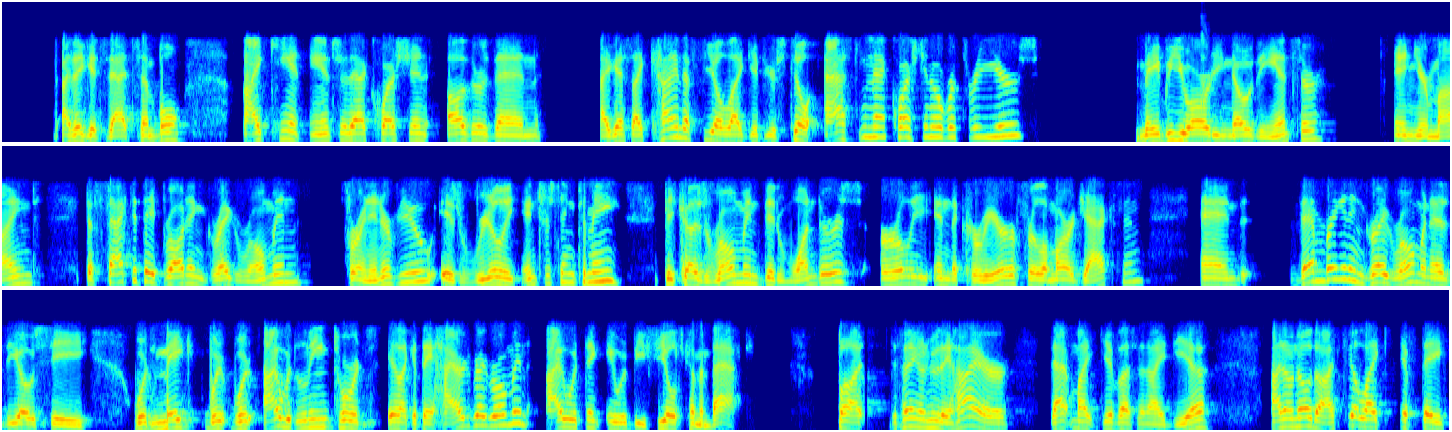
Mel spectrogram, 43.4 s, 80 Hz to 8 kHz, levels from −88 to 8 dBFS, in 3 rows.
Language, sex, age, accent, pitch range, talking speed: English, male, 40-59, American, 125-170 Hz, 165 wpm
